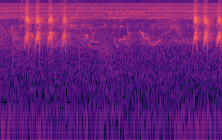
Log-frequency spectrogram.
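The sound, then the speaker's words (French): At night under a full moon, frogs croak in quick rhythmic bursts, a run of four pulses and then three more a few seconds later. Faint wavering calls drift between them over a steady hiss. “Les grenouilles braillent en cadence.”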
